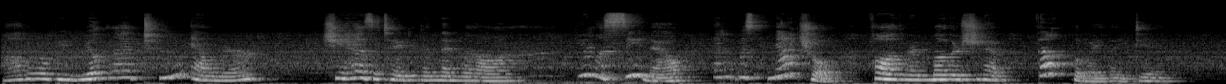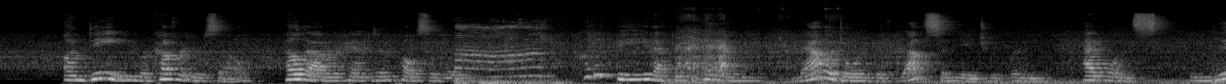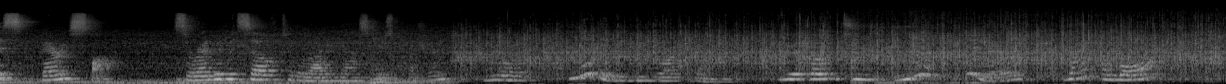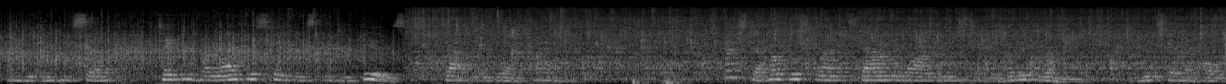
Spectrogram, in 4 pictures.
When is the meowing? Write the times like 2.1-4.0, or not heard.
4.7-6.4, 16.8-18.0, 33.0-34.5.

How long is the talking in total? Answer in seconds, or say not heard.
44 s.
